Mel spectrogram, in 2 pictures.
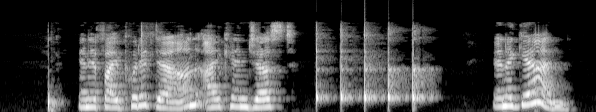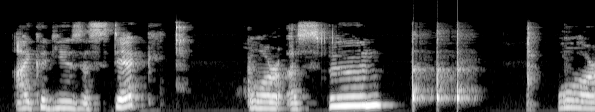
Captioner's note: tap tap tap tap; tap tap tap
